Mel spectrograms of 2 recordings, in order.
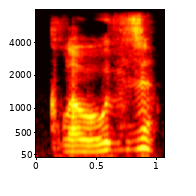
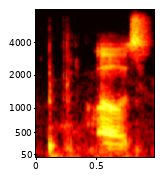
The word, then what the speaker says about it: clothes: pronounce the voice thth clothes or or you can pronounce it just like closeth close the door it's perfectly okay uh uh most native speakers actually say it like that clothes I take off my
